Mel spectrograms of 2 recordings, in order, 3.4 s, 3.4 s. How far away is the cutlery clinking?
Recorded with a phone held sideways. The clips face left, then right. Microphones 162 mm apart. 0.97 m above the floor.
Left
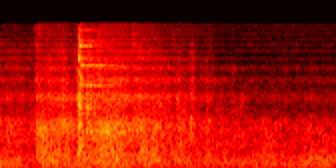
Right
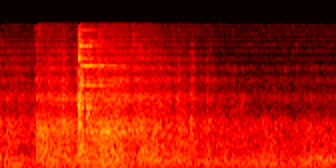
About 9.5 m.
